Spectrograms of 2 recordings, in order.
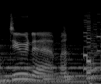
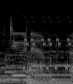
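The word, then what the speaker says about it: Deauxnim: it okay Alise duk I feel like okay the x is silent dunam dunam okay um I'm sorry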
